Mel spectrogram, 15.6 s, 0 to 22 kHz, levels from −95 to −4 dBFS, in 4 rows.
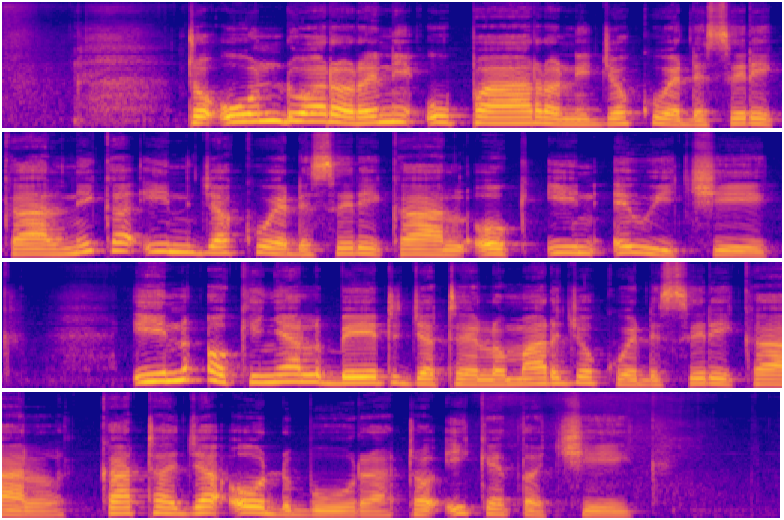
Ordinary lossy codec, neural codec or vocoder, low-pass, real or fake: none; none; none; real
